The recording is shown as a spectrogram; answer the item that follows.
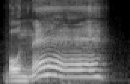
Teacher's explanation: o boné ó, sílaba tônica, é a última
